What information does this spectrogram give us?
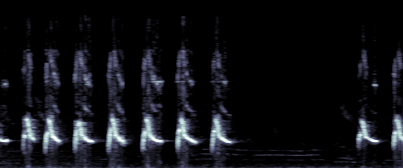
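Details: Bar-winged prinia, varied calls meant to lure wild birds and train cage birds: loud, rapid series of sharp high chirps with a downward flick, about three a second, a brief pause, then two more.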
